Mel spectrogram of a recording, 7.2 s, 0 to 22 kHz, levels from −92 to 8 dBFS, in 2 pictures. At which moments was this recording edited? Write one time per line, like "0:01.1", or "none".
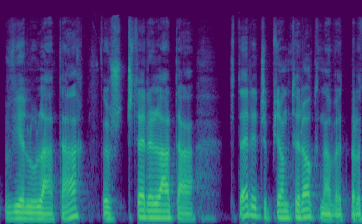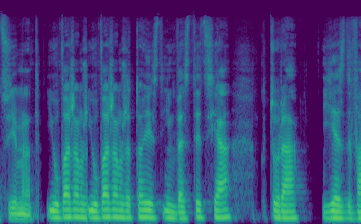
0:04.0
0:04.5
